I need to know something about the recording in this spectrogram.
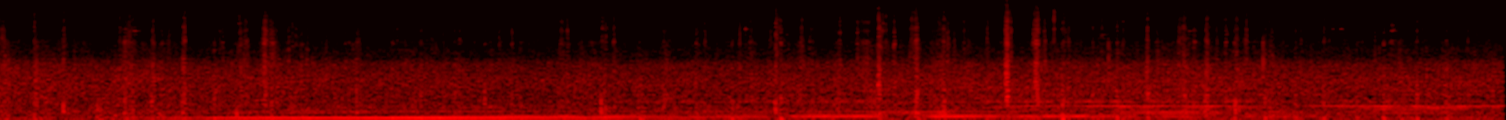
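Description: Footsteps tap slowly on a hard tiled floor.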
